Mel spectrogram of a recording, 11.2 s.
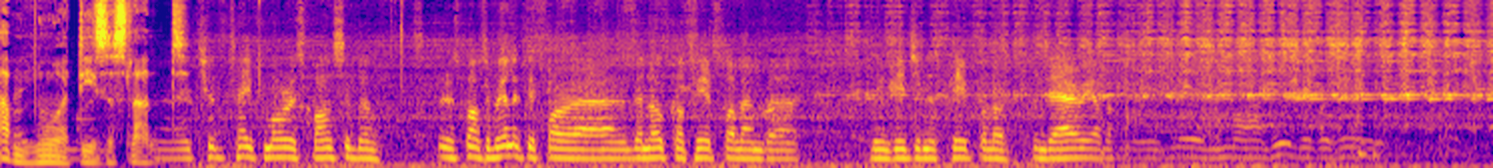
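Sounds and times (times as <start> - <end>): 
speech: 0.0 - 10.2
scrubbing clean an iron pan: 4.2 - 11.1.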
